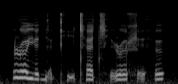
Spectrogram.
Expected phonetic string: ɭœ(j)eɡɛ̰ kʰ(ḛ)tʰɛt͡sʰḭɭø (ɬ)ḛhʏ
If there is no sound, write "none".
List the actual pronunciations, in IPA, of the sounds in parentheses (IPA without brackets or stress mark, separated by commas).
j, ḭ, ɬ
